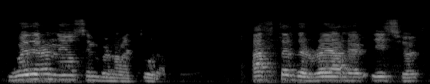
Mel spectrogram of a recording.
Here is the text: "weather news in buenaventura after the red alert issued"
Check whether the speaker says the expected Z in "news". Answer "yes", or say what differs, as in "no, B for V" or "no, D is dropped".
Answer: no, S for Z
